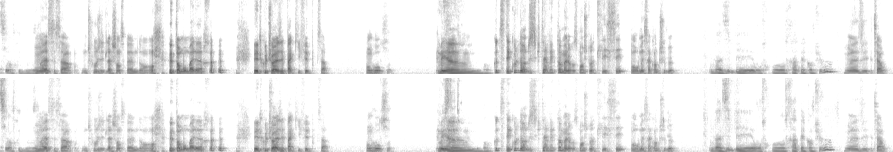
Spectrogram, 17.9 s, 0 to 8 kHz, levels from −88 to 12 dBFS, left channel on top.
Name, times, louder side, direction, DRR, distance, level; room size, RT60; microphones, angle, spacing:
voice 1, 0.0-0.9 5.4-5.6 7.4-7.8 8.8-9.1 9.7-9.8 13.1-13.5 14.2-16.7, right 1 dB, 85° right, 1.0 m, -43 dB
voice 2, 0.7-1.4 1.8-4.3 4.7-6.5 7.3-7.6 8.7-13.5 16.9-17.7, left 3 dB, 45° left, 0.6 m, -36 dB
4.7 x 4.5 x 4.9 m
head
